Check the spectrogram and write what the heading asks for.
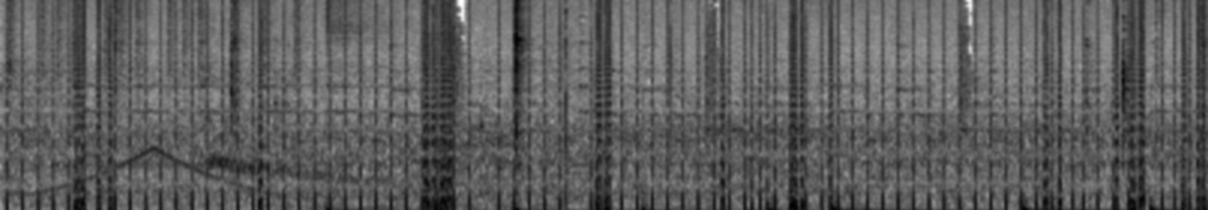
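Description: Rapid, evenly spaced crackling clicks of static from a faulty microphone setup, with a steady low hum joining about two seconds in.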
